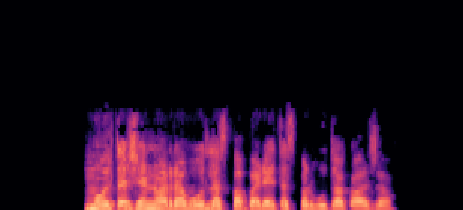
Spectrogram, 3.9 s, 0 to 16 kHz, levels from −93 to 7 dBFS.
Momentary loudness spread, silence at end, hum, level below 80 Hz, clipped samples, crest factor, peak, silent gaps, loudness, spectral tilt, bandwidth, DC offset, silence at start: 7 LU; 0.6 s; none; -60 dBFS; under 0.1%; 14 dB; 0 dBFS; none; -14 LUFS; -4 dB/octave; 7.6 kHz; under 0.1%; 0.7 s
